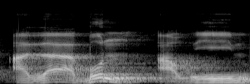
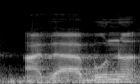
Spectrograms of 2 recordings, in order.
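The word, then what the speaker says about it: عَذَابٌ عَظِيمٌ: Jadi izhar itu harus ee cara membacanya harus terang, harus jelas ya. Jangan sampai memantul ya. Azabun adzim. Jangan adzabun misalnya ada lebih ya ada pantulan sedikit itu enggak boleh ya.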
